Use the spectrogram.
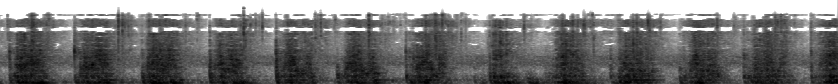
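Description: A purple bar of soap is rubbed with fingertips across a hollow, perforated, painted metal box grater lying on a patterned surface. Steady grating strokes make a rhythmic, gritty rasp that swells and fades about every two-thirds of a second, carried over a strong low rumble.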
